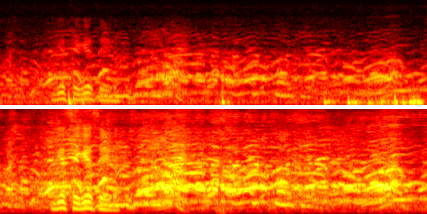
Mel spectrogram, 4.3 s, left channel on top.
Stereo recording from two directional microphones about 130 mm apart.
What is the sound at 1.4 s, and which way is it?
Chatter, 30° right (ahead or behind).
